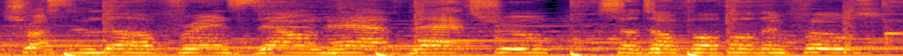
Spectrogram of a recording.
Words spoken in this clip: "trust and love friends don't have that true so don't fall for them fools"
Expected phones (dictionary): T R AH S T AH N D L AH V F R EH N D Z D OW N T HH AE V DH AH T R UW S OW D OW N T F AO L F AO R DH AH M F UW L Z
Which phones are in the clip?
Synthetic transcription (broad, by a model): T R AH S T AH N L AH V F R EH N D Z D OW N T HH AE V DH AH T R UW S OW D OW N T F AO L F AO L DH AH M F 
